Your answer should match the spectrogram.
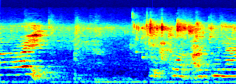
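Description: A baby macaque crying in long, steady-pitched wails. One wail ends with a downward slide just after the start, water sloshes in a metal basin, and another wail begins near the end.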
